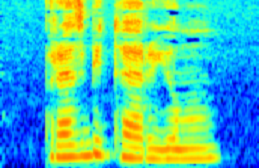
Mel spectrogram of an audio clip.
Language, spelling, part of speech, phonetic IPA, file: Polish, prezbiterium, noun, [ˌprɛzbʲiˈtɛrʲjũm], LL-Q809 (pol)-prezbiterium.wav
